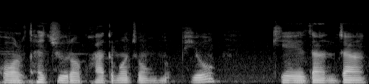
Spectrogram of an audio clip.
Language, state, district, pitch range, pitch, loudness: Kokborok, Tripura, West Tripura, 95-105 Hz, 100 Hz, -21 LUFS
